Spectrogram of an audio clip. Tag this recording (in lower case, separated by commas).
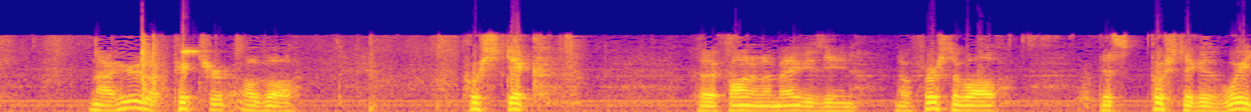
speech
